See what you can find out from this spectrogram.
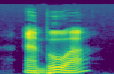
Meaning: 1. boa (snake) 2. boa (scarf)
- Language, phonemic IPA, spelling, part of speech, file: French, /bɔ.a/, boa, noun, Fr-boa.ogg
